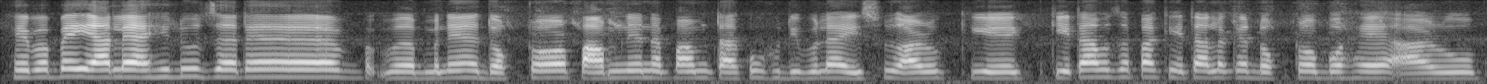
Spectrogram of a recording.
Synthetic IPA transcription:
xejbabɛjalɛaɦilʊ̃zɛtɛ | manɛdɔk̚tɔɹpamnɛnapamtakʊɦudibɔlojaɦisʊ̃aɹukketabazapakejtalɔkɡɛdɔk̚tɔɹbɔɦɛaɹu

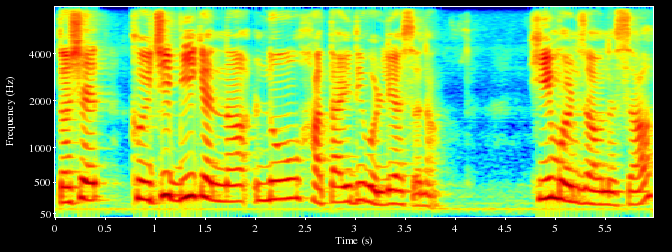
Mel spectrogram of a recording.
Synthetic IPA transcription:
t̪əɕet͡s | kʰəjt͡ɕibikɛnːanowhat̪ajd̪iːʋəɽliːəsəna̰ | hiːm̤əɳd͡zaʋnəsa

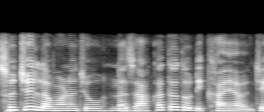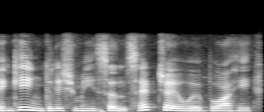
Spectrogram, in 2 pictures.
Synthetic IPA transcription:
sʊd͡ʑʱʊ̆lɐʋəɽ̃ʊ̆d͡ʑoːnɐzaːkət̪t̪oɗɪkʰaːjãd͡ʑɐ̃ɦɪ̃ŋkʰeɪ̃ŋɡlɪʃmẽsɐnseːʈ̚t͡ɕɐjoʋboaːɦeː

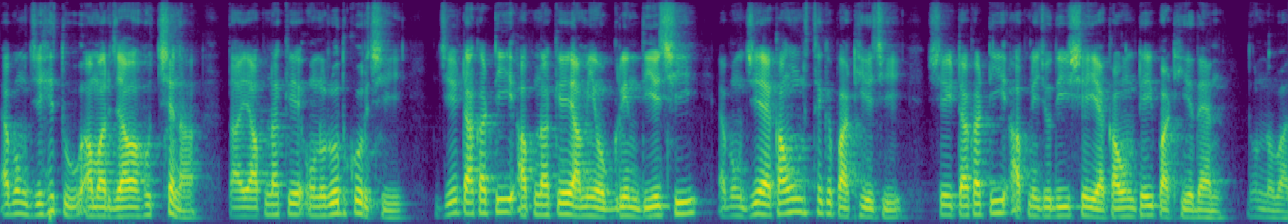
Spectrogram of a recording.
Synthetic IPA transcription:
eboŋd͡ʑeɦet̪ua̰maɾd͡ʑaoaɦotːɕʰena̰ | t̪ajapnakeʔonuɾod̪ʱkoɾt͡ɕʰi | d͡ʑeʈakaʈiapnakeamiɔɡɾimd̪ijet͡ɕʰi | ḛboŋd͡ʑeɛkauɳʈt̪ʰekepaʈʰijet͡ɕʰi | ʃejʈakaʈia̰pnid͡ʑod̪iʃejɛkawɳʈejpaʈʰijed̪ɛn | d̪ʱonːoba̰d̪̥̚

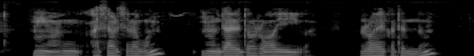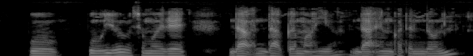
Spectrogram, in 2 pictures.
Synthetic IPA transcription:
asaɾsaɾabɔn | d̪aɾɛd̪ɔɾɔɦɔjhɯjṵʔɔ | ɾɔɦɔjkʰat̪ʰɛt̪̚dɔn | p | puhjɔsɔmɔjɾɛdaʔdaʔkamaʔhɯjɔd̪aʔɛmkʰat̪ʰɛt̪̚d̪ɔn

